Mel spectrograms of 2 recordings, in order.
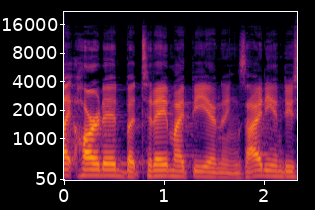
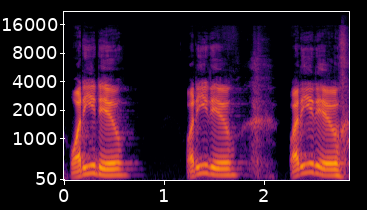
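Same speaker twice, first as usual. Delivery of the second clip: parroting question; 5 semitones higher, 4 dB louder, faster than usual. Retold or imitated. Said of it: "everybody goes around and parrots this question".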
